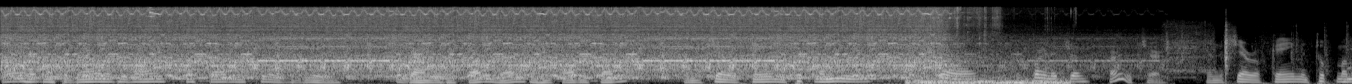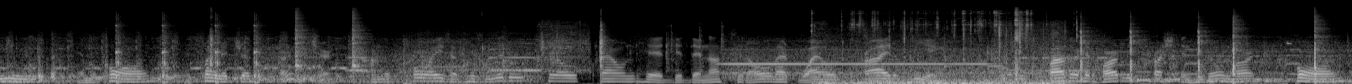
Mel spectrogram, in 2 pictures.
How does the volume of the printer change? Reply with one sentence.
The volume of the printer goes down.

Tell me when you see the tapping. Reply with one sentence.
You can hear the tapping from 14.7 to 17.2 s and from 23.6 to 26.9 s.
